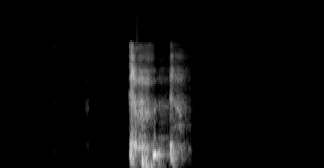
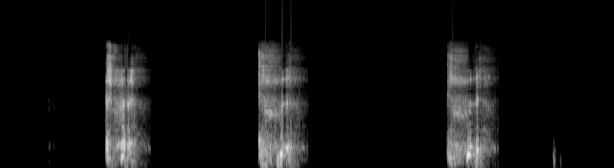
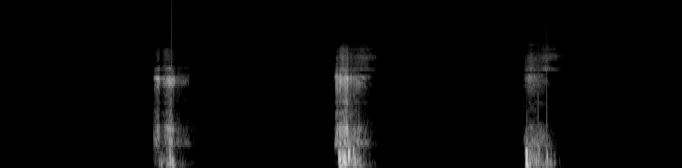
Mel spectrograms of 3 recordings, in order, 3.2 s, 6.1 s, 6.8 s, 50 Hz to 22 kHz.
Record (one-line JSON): {"cough_length": "3.2 s", "cough_amplitude": 27278, "cough_signal_mean_std_ratio": 0.24, "three_cough_length": "6.1 s", "three_cough_amplitude": 30203, "three_cough_signal_mean_std_ratio": 0.27, "exhalation_length": "6.8 s", "exhalation_amplitude": 26340, "exhalation_signal_mean_std_ratio": 0.17, "survey_phase": "beta (2021-08-13 to 2022-03-07)", "age": "18-44", "gender": "Female", "wearing_mask": "No", "symptom_cough_any": true, "symptom_runny_or_blocked_nose": true, "symptom_shortness_of_breath": true, "symptom_sore_throat": true, "symptom_fatigue": true, "symptom_headache": true, "smoker_status": "Ex-smoker", "respiratory_condition_asthma": false, "respiratory_condition_other": false, "recruitment_source": "Test and Trace", "submission_delay": "1 day", "covid_test_result": "Positive", "covid_test_method": "RT-qPCR"}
